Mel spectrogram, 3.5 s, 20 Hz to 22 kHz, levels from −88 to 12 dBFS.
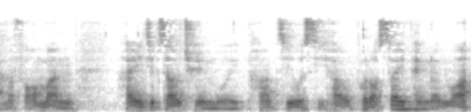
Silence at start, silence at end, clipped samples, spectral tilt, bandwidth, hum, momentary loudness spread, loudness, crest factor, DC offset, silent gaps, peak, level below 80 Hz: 0 s; 0 s; under 0.1%; -6 dB/octave; 11.5 kHz; none; 7 LU; -30 LUFS; 16 dB; under 0.1%; none; -12 dBFS; -72 dBFS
